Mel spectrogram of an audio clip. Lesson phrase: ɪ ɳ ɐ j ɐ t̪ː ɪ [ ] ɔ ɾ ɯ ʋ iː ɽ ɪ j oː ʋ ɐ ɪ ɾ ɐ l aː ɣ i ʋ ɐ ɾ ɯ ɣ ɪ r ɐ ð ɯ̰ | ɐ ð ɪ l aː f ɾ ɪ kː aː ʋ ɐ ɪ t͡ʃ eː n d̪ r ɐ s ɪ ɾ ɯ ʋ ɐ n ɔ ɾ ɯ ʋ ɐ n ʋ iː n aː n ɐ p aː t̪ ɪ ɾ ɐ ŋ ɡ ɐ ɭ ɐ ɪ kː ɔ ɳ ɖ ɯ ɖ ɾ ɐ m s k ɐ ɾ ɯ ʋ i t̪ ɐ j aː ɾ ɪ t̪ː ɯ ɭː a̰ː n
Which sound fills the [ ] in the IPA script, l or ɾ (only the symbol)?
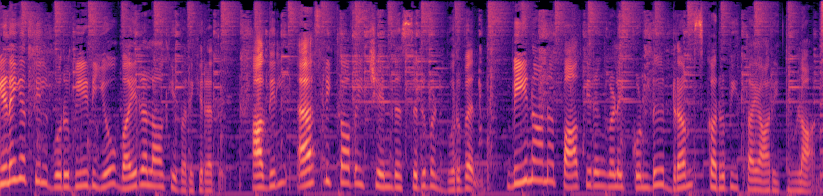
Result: l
